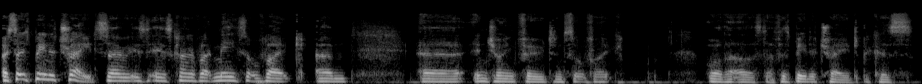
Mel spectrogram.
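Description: A man's voice: medium pitch, moderate pace, a little mellow, breathy edge, no echo. A man, talking through his goals in a casual, rambling, self-correcting chat. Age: 40s.

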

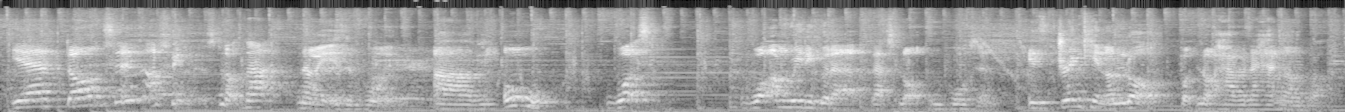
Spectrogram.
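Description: A woman's voice: lowish voice, big pitch swings, moderate pace. A woman comedian answering light questions in a casual promotional interview. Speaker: stand-up comedian. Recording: echoey room with music underneath.

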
